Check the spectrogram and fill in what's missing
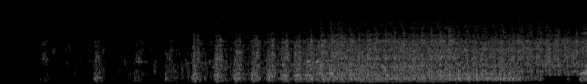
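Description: Embroidery machine stitching a cutwork coaster: a few separate stitch taps at first, then speeding up into a dense, steady mechanical chatter nearby.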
